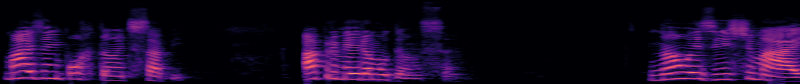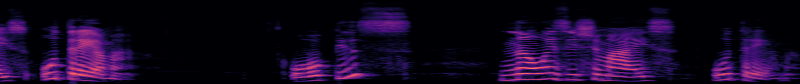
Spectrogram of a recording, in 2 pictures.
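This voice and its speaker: This slow, patient teacher is a Brazilian woman whose fairly high voice sounds expressive, pushed and bright. Narrating a screen-recorded spelling lesson in a Brazilian Portuguese accent, she repeats words and checks in with "tá?". A phone or screen recorder mic picks her up.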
